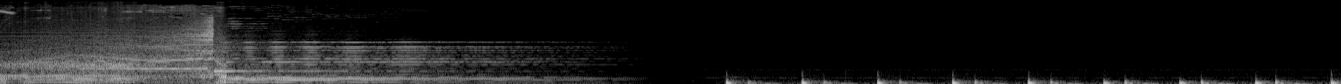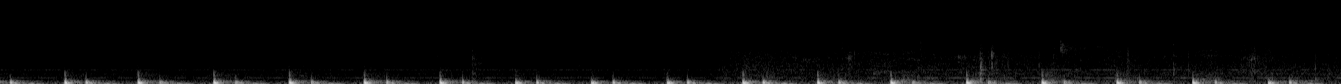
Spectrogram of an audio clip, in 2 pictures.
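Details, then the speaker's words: A steady, regular human heartbeat at about 80 beats a minute, following a brief passage of music; the adult speaker's own normal heartbeat. "The sound you can hear now is actually the sound of my own heartbeat. And if you listen carefully, you can hear all of yours joining in."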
